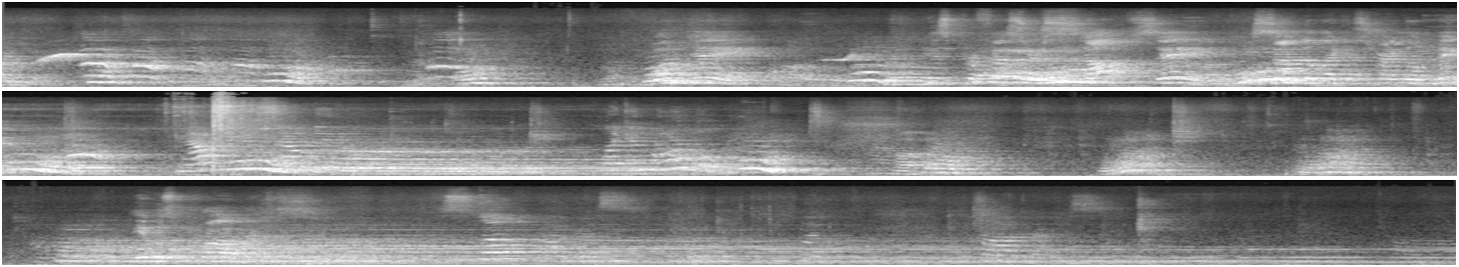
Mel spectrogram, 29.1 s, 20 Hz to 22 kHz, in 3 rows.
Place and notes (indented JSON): {
  "title": "Voxman Music Building, Iowa City, IA, USA - Horn Choir Live Sound Painting by U Iowa Horn Choir and Audience",
  "date": "2019-02-10 16:50:00",
  "description": "This is a live composition described as a 'sound painting' performed by a horn class at the University of Iowa. The performance utilized the French Horn and its pieces, the voice, movement, and noises generated by the audience. This was recorded with a Tascam DR MKIII. This was one portion of a concert lasting approximately 1 hour and 15 minutes in total.",
  "latitude": "41.66",
  "longitude": "-91.53",
  "altitude": "212",
  "timezone": "GMT+1"
}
